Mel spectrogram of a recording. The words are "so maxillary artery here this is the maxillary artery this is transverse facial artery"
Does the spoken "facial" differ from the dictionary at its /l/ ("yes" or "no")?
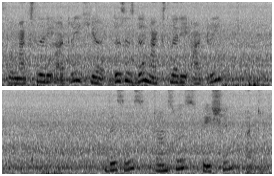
yes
